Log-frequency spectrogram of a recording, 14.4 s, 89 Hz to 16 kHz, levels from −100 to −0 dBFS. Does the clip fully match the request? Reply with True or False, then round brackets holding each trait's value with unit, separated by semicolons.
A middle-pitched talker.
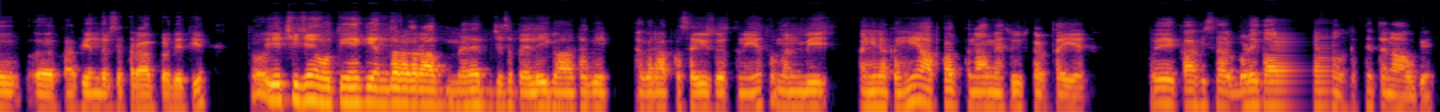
False (120 Hz)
